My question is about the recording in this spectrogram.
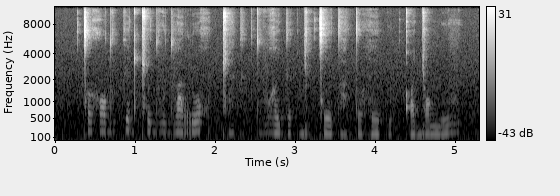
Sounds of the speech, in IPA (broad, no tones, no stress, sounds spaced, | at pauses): ǀ ɤ x ɔ d ṳ k e d ǁ ɯ d v u d v a r u χ ṳ k ǁ ɛ̤ k ɛ̤ k t ṳ v ʁ i k ɛ k ɟ ɤ k ǀ e t a̤ d t ɤ h e kʷ e k qʼ ɤ ɟ ɔ ŋ ɯ v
